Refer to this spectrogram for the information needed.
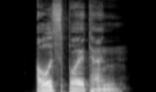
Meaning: dative plural of Ausbeuter
- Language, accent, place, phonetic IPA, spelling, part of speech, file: German, Germany, Berlin, [ˈaʊ̯sˌbɔɪ̯tɐn], Ausbeutern, noun, De-Ausbeutern.ogg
